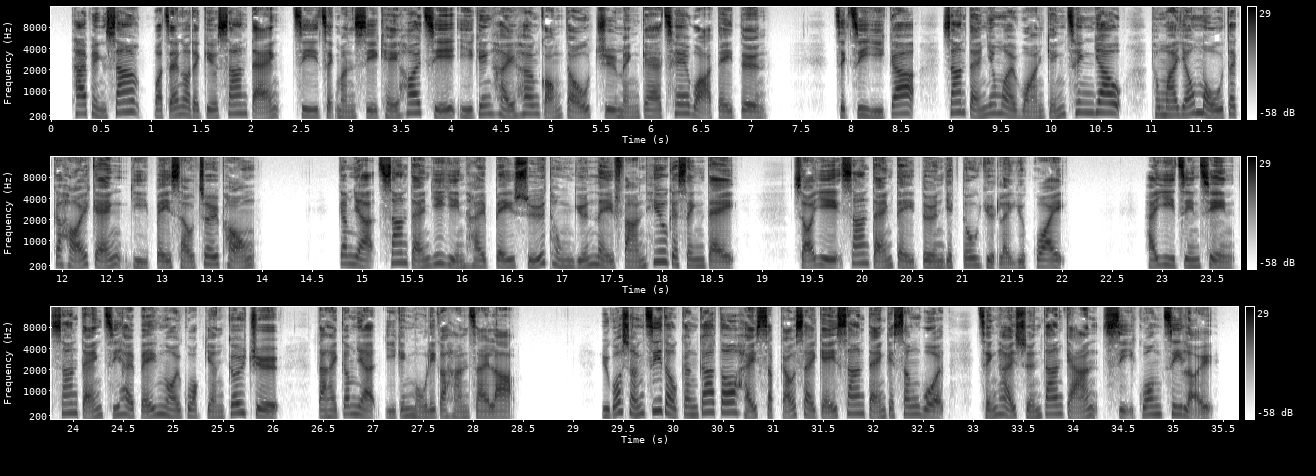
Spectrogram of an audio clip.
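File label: Cantonese female corporate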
